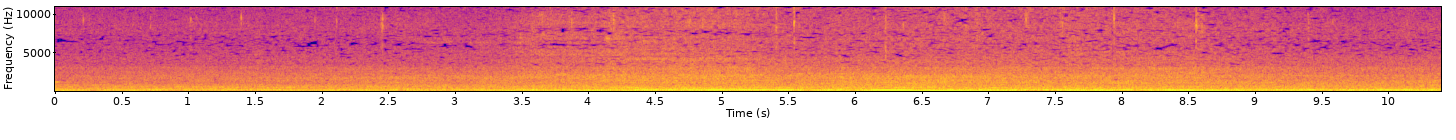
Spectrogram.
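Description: A steady low mechanical hum with a few held tones, growing a little louder about halfway through and easing off toward the end.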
